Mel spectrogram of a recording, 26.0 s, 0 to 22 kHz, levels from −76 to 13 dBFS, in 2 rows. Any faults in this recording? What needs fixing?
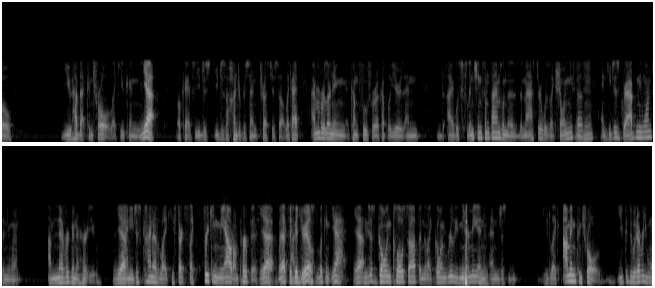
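VoIP packet loss concealed by the speech codec: packets dropped at 13.27, 16.71 and 19.75 s, losing about 40, 60 and 80 ms. The Speex decoder extrapolated its last pitch and filter, smearing each gap into a fading buzz with weak audio just after. A deeper jitter buffer with forward error correction would prevent it.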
